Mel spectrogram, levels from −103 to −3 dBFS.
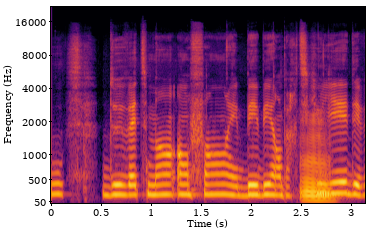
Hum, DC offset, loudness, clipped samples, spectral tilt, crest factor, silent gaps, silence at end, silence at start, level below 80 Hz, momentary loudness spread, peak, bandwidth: none; under 0.1%; -19 LUFS; under 0.1%; -6.5 dB/octave; 14 dB; none; 0 s; 0 s; -44 dBFS; 7 LU; -4 dBFS; 13.5 kHz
